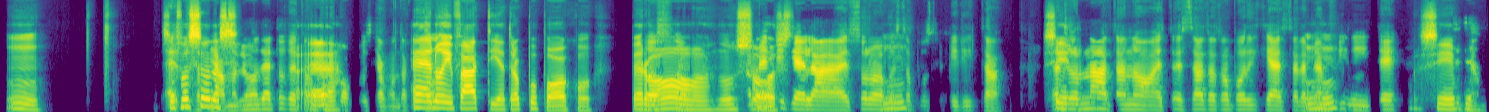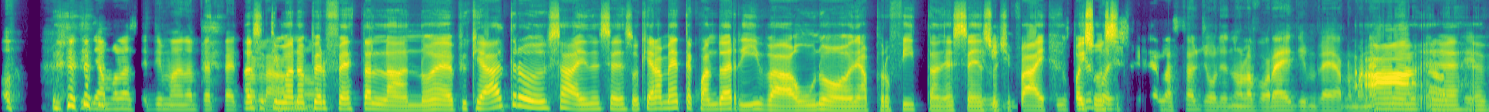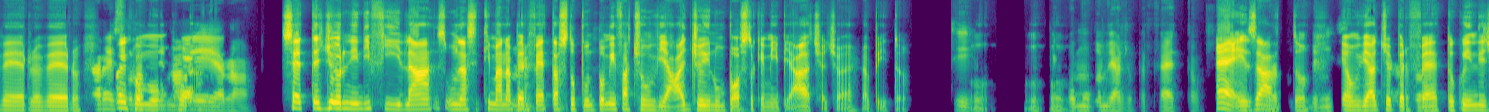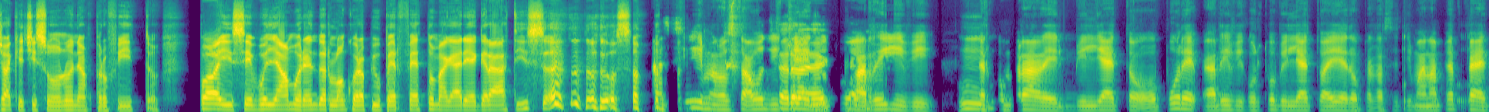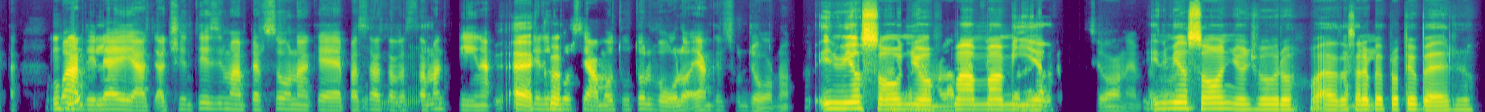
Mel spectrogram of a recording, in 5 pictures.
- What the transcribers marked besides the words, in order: other background noise; chuckle; laughing while speaking: "ti diamo"; distorted speech; tapping; chuckle; laughing while speaking: "Lo so"; chuckle; other noise; unintelligible speech; unintelligible speech; "proprio" said as "propio"
- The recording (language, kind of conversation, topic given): Italian, unstructured, Preferiresti avere una giornata perfetta ogni mese o una settimana perfetta ogni anno?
